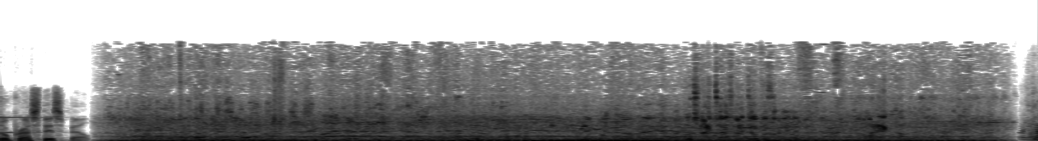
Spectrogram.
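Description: A crowd of people chatters outdoors, with many voices at once.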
